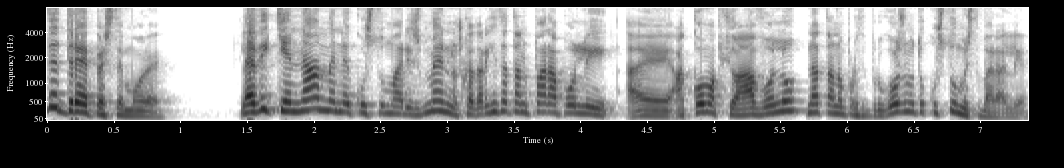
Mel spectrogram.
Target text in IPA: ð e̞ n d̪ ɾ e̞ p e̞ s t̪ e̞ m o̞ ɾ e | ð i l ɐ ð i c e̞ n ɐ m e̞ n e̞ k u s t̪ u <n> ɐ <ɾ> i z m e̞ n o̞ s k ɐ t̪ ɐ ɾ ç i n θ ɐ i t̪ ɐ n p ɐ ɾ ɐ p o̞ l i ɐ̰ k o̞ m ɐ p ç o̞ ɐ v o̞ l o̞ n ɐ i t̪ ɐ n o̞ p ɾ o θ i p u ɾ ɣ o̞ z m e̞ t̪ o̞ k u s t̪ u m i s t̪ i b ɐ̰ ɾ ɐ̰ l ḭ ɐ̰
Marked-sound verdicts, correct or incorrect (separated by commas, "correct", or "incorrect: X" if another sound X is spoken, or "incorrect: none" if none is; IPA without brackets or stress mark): incorrect: m, correct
